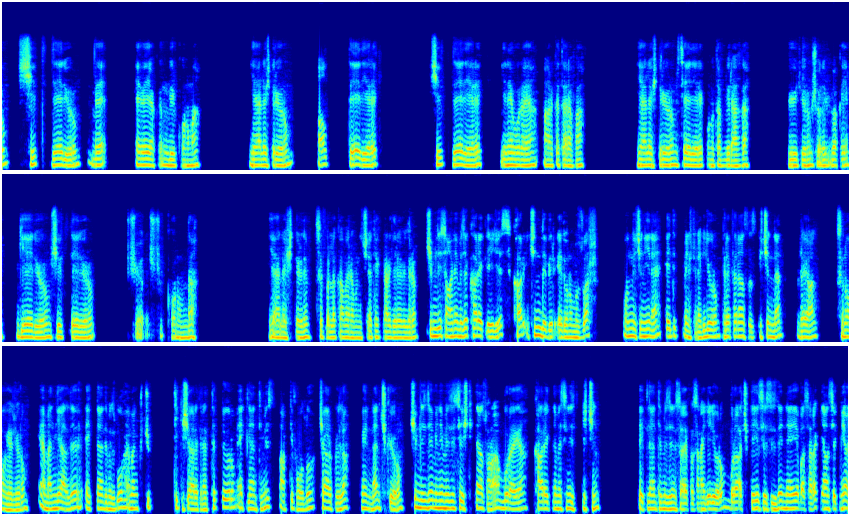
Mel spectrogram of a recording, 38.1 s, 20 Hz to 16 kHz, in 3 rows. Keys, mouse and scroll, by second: 5.1 alt+d, 10.0 s, 11.9-12.8 middle drag, 13.1 g, 16.9-17.3 middle drag, 17.5 KP_0, 22.4-23.6 drag, 31.5 click, 34.5 click.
